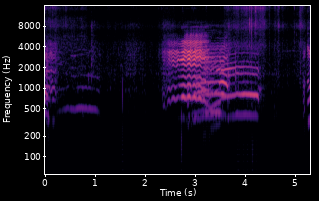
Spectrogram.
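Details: Playing goats: a soft, steady bleat first, then a loud, long, wavering bleat lasting about two seconds with other goats faintly joining.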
